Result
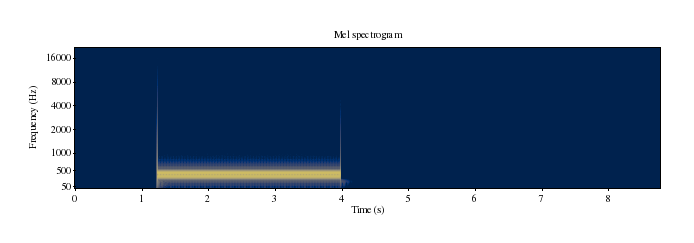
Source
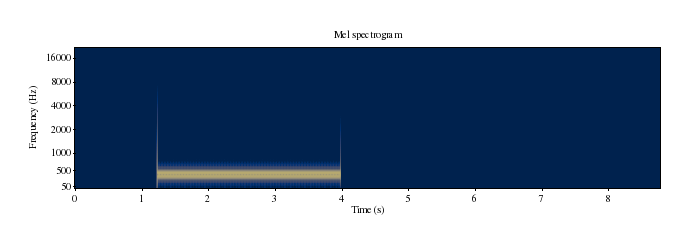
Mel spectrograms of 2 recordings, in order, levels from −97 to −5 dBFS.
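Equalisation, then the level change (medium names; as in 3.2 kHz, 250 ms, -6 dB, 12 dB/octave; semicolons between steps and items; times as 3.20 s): hum notches 50/100/150/200 Hz; +8.0 dB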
